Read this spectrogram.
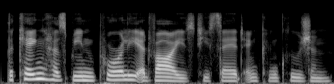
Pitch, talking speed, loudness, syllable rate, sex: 180 Hz, 180 wpm, -17 LUFS, 4.7 syllables/s, female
